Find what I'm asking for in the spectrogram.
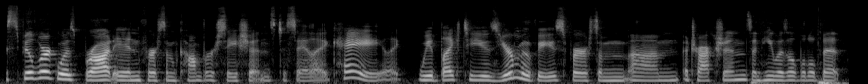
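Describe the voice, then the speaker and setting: A woman's voice: mid-range voice, moderate pace, hardly any pauses, a bit bright. A woman hosting a podcast, recounting a story in casual chat, full of "um"s and "like"s. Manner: chatty storytelling with many "um"s and "like"s. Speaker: podcast host.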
